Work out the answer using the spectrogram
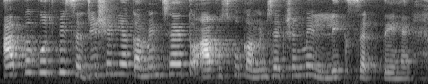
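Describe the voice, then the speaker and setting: A woman teaching phonics, mixing Hindi and English and sounding out each word slowly. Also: high voice, lively intonation, pushed and bright. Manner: switches between Hindi and English, slow drawn-out sounding of words. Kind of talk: home-recorded phonics lesson.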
